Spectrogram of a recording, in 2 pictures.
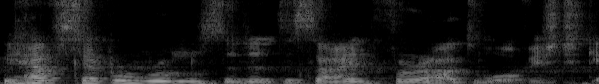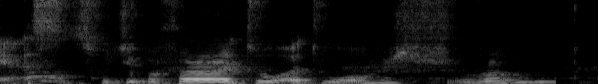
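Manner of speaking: put-on high-pitched old gnome character voice. Working behind the bar, offering a guest a room, in an elderly gnome voice. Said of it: "an elderly gnome working behind the bar".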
